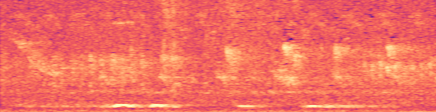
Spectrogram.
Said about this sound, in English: Do you hear birds?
